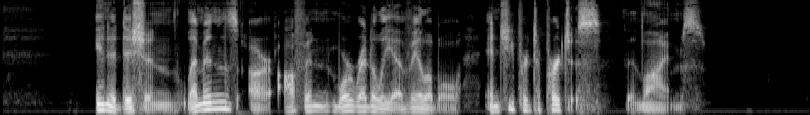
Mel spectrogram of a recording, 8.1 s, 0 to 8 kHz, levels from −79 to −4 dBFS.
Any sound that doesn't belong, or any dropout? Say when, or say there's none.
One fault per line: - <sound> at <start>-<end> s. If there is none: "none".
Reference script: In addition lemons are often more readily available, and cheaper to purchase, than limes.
none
